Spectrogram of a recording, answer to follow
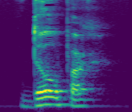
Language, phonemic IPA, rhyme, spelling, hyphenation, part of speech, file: Dutch, /ˈdoː.pər/, -oːpər, doper, do‧per, noun, Nl-doper.ogg
- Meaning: 1. baptiser, one who baptises 2. Anabaptist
